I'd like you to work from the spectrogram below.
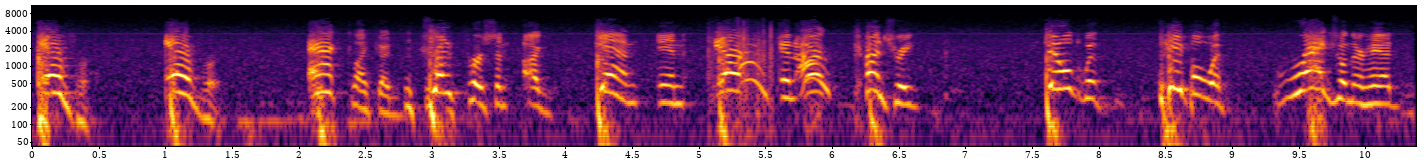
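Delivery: high, slow mock official growling a threat; threatening flogger. Host mocking the flogger for his listeners, high and menacing. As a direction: play the stern flogger warning a tourist.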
